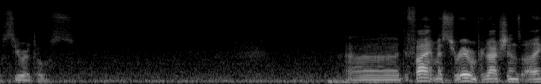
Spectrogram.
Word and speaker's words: Cerritos: I would say Cerritos, and people are like, oh, that's not how you pronounce it. It's like Doritos, so Cerritos.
